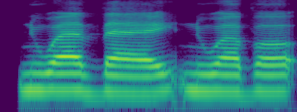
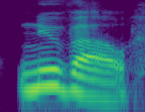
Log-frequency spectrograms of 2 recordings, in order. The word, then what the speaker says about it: nouveau: Vienne Art Nuevo, oh, Nouveau. I knew I was saying it wrong. I always say it like nueve, and it sounds like I'm saying the numbers in Spanish. Nouveau. It's nouveau.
